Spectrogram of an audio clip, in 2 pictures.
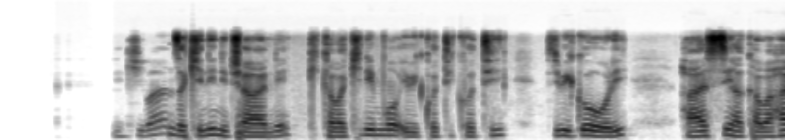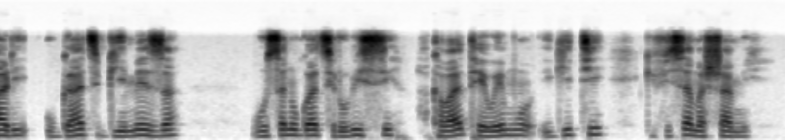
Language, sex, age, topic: Rundi, female, 18-24, agriculture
